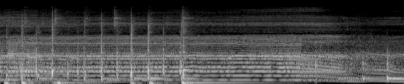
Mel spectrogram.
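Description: A man's voice holding one long sung note over hadroh drums, with deep bass-drum and hand-drum strikes in the first two seconds. The drums then stop, and the note bends lower and fades near the end.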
